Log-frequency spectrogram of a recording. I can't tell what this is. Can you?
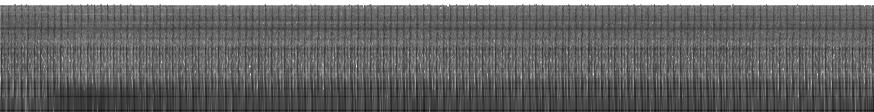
vibration machine idle
One of those hand held massage gun things running on idle.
